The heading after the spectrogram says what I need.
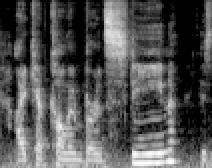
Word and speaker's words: Bernstein: also would like to reiterate my apology for mispronouncing Leonard Bernstein's name so much in that video it's I kept calling him Bernstein his name is pronounced Bernstein I'm sorry I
